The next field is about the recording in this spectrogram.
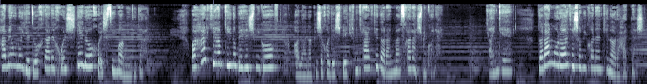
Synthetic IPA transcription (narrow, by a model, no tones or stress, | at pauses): hæme̞uːnoje̞d̪oxt̪æɾexo̞ʃce̞loxo̞ʃsiːmɒːmid̪iːd̪ænd̪̥ | væhæɾcʰiːhæmcʰe̞iːnobe̞ɦe̞ʃmiːɡoft̪ʔɒ̰ːlɒːnɒːpʰiːʃe̞xo̞d̪e̞ʃfe̞cʰɾmiːcʰæɾd̪̥̚cʰe̞d̪ɒːɾænd̪mæsxæɾæʃmiːkʰo̞nænd̪̥ | jɒːiŋcʰe̞ | d̪̥ɒːɾænd̪mo̞ɾɒːet̪ʰeʃomiːkʰo̞nænd̪̥̚cʰe̞nɒːɾɒːɦæt̪ʰnæʃe̥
